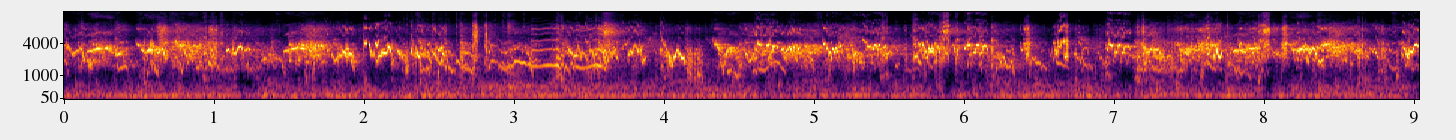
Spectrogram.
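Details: Caged budgerigars at play: a continuous jumble of chirps, rasping squawks and short whistled warbles from several birds at once, with a few louder bursts over steady chattering.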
